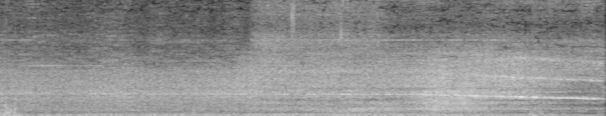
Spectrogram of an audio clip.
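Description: Large jet airliner landing at an airport, a loud, continuous roar with broadband rumble and a rising whine, close and steady throughout with no talk.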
